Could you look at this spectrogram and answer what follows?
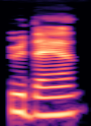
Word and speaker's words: Houdan: go wrong perfect that's a perfect chicken the hudan was developed in the village of hudan well of course in normandy france actually it's correctly pronounced udan lots of sources say that the hudan is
